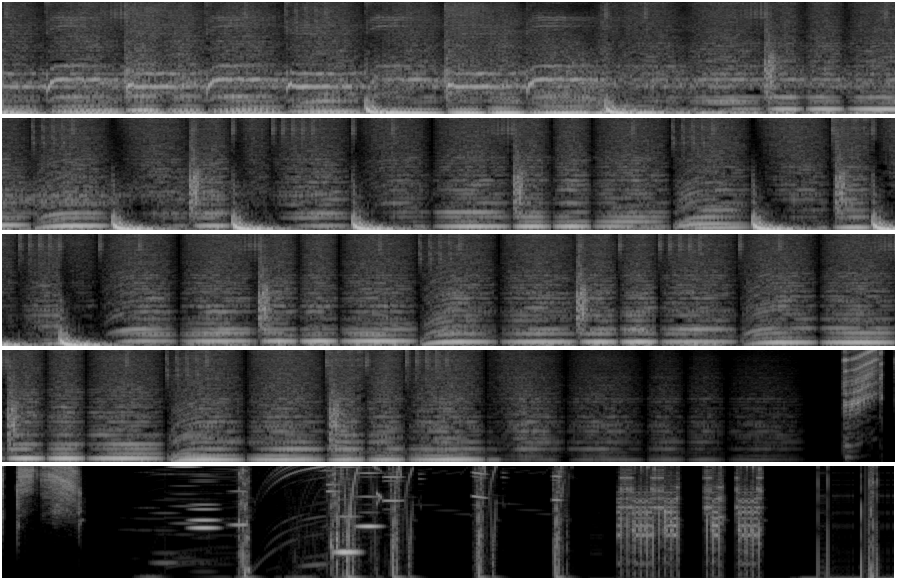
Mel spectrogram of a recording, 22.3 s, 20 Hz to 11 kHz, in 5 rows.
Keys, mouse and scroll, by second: 5.1 alt+scroll up 1, 5.4 click, 8.2 ctrl+z, 8.9 click, 10.5 ctrl+g, 11.3 shift+click, 15.6 scroll up 1, 15.8-16.1 scroll down 1, 16.1-17.4 scroll up 1.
